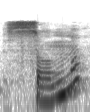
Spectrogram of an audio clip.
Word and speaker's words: sommes: Donc, comme je vous avais dit, somme, il y a un S à la fin, mais on ne le prononce pas.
